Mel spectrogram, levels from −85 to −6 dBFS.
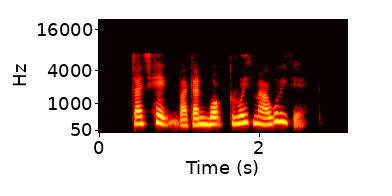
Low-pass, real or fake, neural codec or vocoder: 7.2 kHz; fake; codec, 16 kHz, 0.5 kbps, FunCodec, trained on LibriTTS, 25 frames a second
